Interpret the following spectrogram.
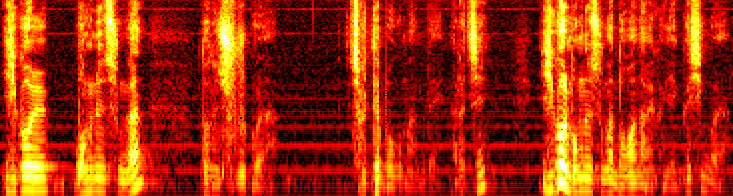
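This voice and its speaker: A man voicing God as a warm, fatherly figure who coaxes and shows things with affection. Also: mid-range voice, expressive, fast, faint music behind, natural voice. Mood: grave. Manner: affectionate and coaxing. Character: warm fatherly God, gently showing creation.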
